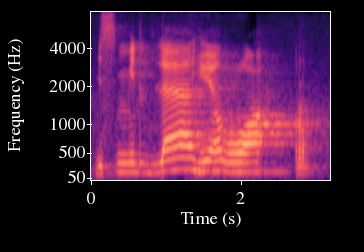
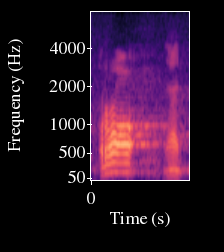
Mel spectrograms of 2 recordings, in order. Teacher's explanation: Dia sikit je getaran dia tu. Dia tidaklah terlalu panjang getaran tersebut. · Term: takrir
